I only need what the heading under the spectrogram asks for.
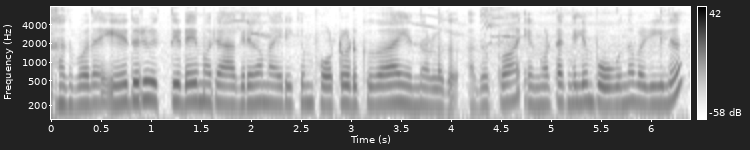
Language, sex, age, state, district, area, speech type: Malayalam, female, 30-45, Kerala, Idukki, rural, spontaneous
